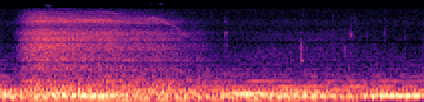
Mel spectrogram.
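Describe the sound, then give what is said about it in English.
A deep inhale through the nose: a single breathy rush lasting under a second that fades out, then a quieter stretch with a steady low hum underneath. “as we take another inhale.”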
